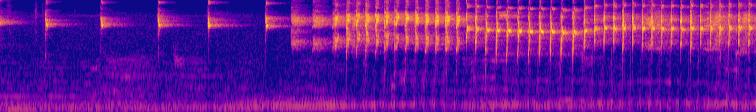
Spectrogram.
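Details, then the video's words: Lovebird, excited and provoked into calling, gives five sharp high chirps about half a second apart, then breaks into a fast, continuous, rattling high chatter that runs unbroken to the end. "Lovebird diam langsung Nyambar, Emosi Naik Gacor Ngetik Lanjut Ngekek"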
